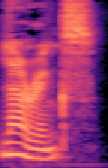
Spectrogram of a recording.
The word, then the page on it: larynx: British English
